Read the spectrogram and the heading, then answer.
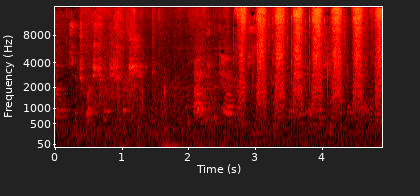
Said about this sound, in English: I did give myself some time for trash, but I actually don't have any trash. So, since I don't have trash, I am going to spray my counters.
